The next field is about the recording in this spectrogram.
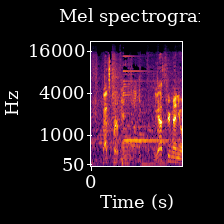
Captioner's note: bell dinging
